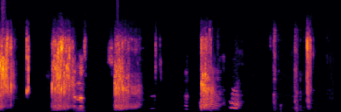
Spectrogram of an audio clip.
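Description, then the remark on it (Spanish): A series of loud farting noises, several long sputtering bursts followed by shorter pops and squeaks, with no talking. “Ya, ya me cagué. Me cagué en mis pantaloncitos.”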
